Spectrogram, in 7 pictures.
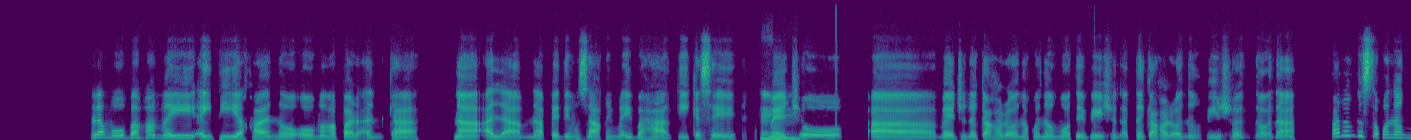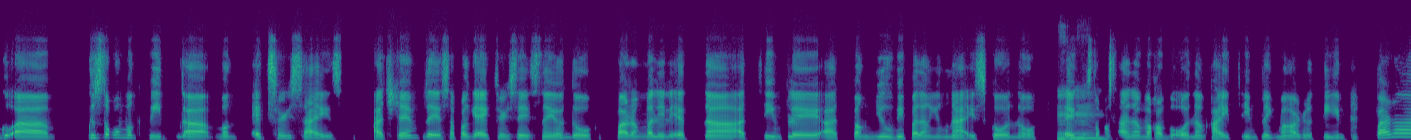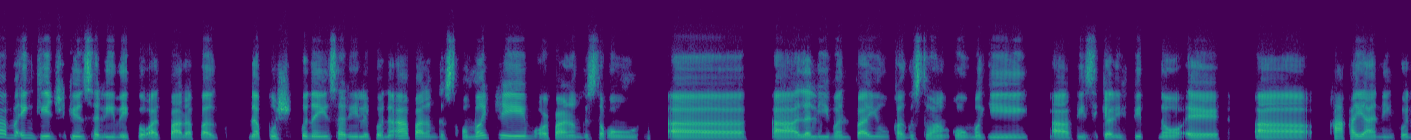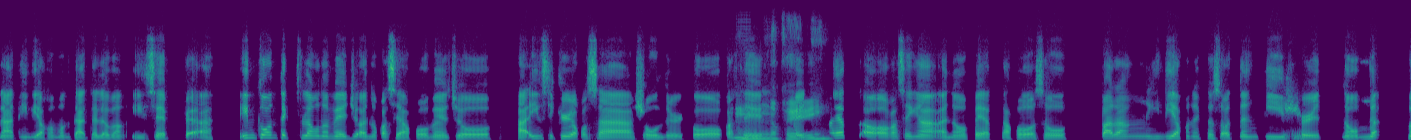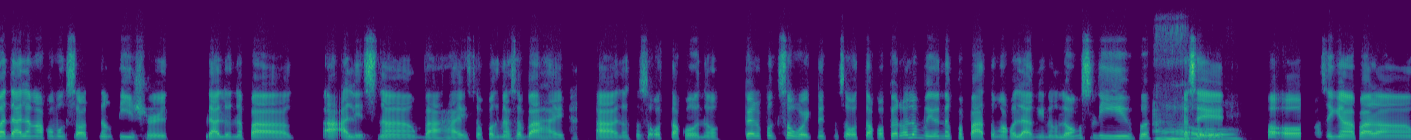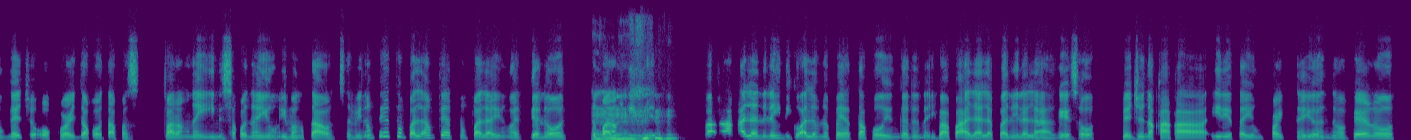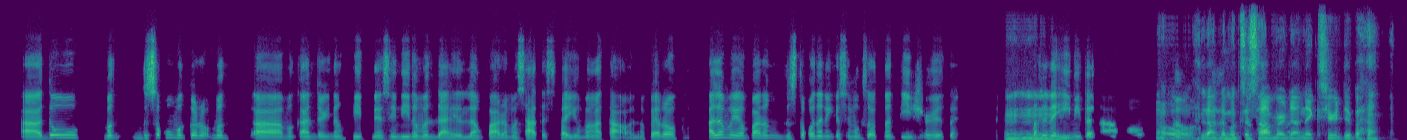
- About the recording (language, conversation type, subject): Filipino, advice, Paano ako makakabuo ng maliit at tuloy-tuloy na rutin sa pag-eehersisyo?
- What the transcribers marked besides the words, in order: tapping; other background noise; laugh; laugh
